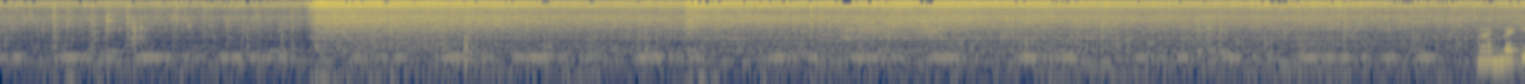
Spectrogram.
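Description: Steady oil sizzle of pabda fish frying, jumping louder after a few seconds and continuing as a dense, even crackle with a low hum underneath.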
